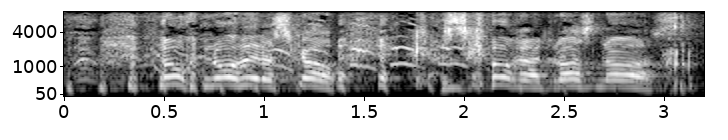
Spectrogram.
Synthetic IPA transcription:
owχnoːðɪɾəskɔlˠkʰɔs̬kʰɔlˠχadrɔs̬noːs

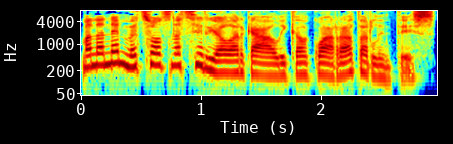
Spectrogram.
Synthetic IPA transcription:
mananɛmətʰoːdnatʰɪɾjɔlˠarɡaːlˠiɡalˠɡwaɾadarlˠɪndɨ̰s

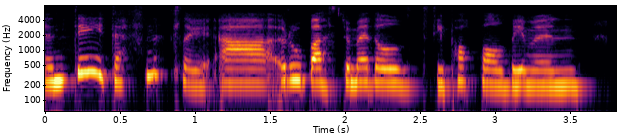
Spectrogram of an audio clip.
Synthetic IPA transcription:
əndiːdɛfɪnətʰliʔa̰ɾubaθd̥ʊmɛðʊlˠdd̥ipʰɔpʰɔlˠðɪmən

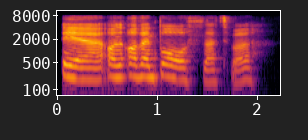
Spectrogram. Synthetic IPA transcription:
jaɔnɔðɛnboːθnatʰɪmɔ

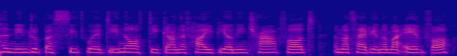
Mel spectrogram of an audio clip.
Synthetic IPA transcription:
ɦənɨnrʊbɛθsiðwɛdinɔdiɡanər̥hajbiːɔnintʰravɔd̥ | əmatʰɛɾjɔnəmaʔɛvɔ

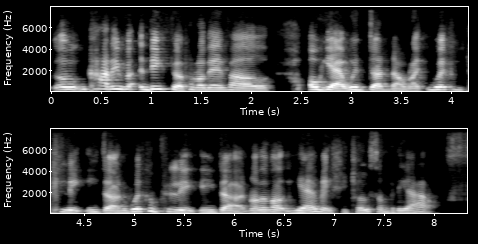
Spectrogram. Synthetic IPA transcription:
okʰaɾivənejθjɔpʰanɔðɛvɛlˠ | oːjɛwɪdənːawlajk̚wɪkʰəmpʰl̥iʔlidənwɪkʰə̃mpʰl̥iʔlidənɔðəvɛlˠjɛvejʃit͡ʃʰowz̥sʌ̃mbɔdiɛlˠs

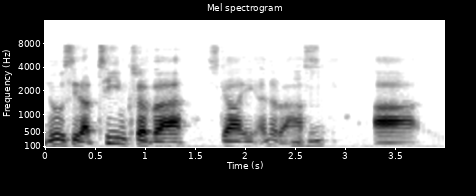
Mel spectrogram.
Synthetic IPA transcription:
nuːsiðartʰiːmkʰrəva | skajə̰nəɾaːs | a

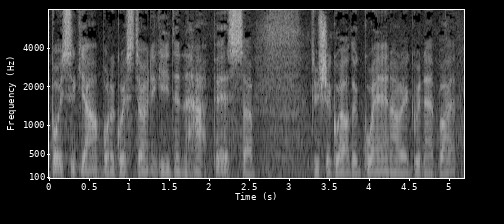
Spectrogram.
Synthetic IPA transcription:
b̥ɔjsəɡjawnbʊɾəɡwɪstownɪɡiːdənhapʰɪs | d̥uʃəɡwɛlˠdəɡwɛːnaɾɛɡwɪnɛbajə

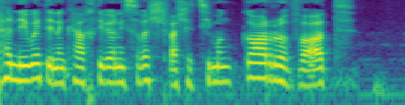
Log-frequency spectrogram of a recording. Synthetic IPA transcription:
ɦənɨwɛdɪnənkʰajlˠχd̥ɪvɛwnisəvəɬvaɬɛtʰiːmɔnɡɔrvɔd̥

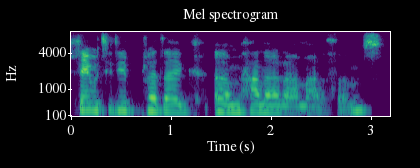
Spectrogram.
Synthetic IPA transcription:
ɬewtʰidipʰr̥ɛdɛɡəːmhanaɾamaɾθɔ̰nz̥

